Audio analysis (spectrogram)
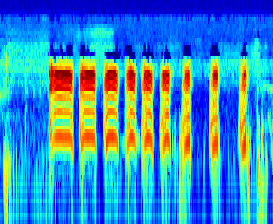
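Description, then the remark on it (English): Geese honk loudly in a quick, steady run of about ten nasal, harmonic calls, each short and evenly spaced, with no voices among them. “Oh, look at the birds.”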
